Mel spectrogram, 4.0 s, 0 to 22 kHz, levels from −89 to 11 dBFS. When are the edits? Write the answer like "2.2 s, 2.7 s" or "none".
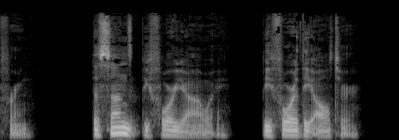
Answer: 1.3 s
